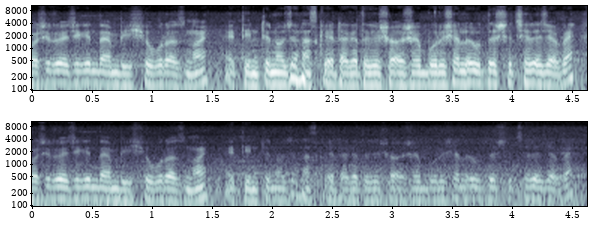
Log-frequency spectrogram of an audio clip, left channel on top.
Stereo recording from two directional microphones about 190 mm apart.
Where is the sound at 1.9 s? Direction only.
20° left (ahead or behind).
